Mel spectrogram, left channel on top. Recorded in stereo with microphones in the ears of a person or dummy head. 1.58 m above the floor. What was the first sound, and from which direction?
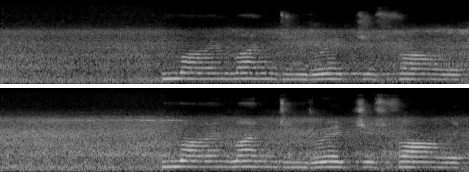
Singing, 20° right (ahead or behind).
